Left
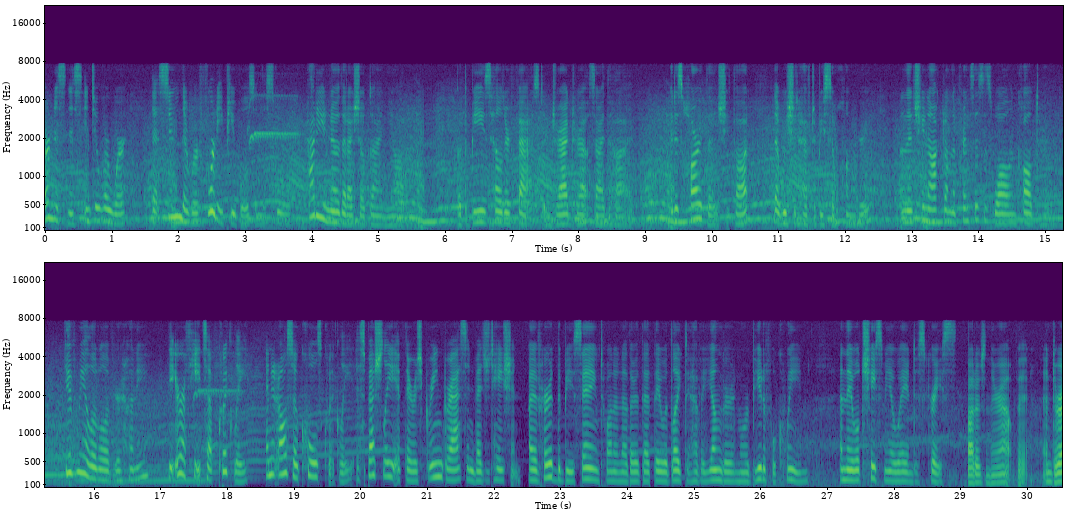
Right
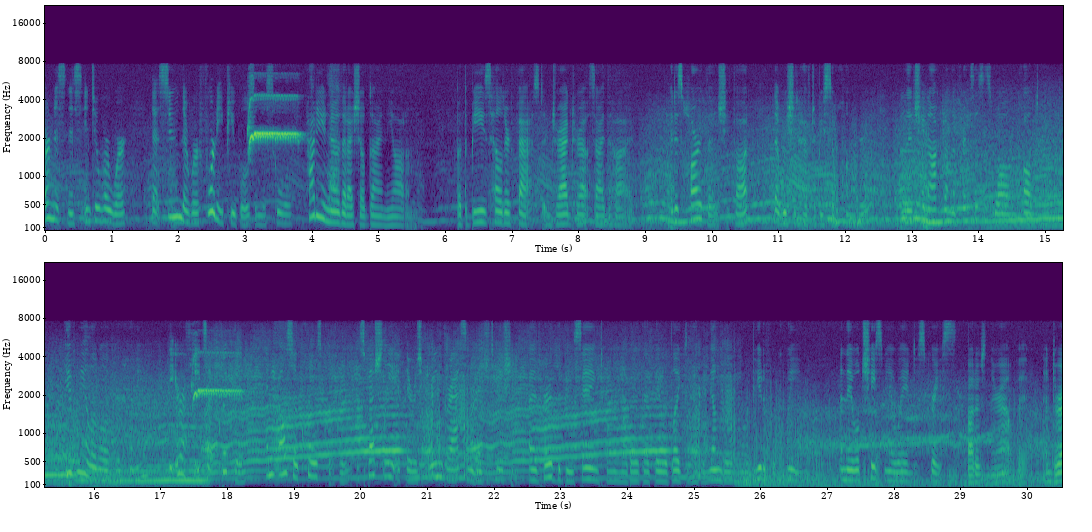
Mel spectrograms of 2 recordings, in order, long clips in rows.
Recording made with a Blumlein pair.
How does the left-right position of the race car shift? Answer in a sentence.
In this clip you hear the race car go from the left side to the right.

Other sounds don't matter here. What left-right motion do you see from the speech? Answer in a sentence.
You can hear the speech stay in one place.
